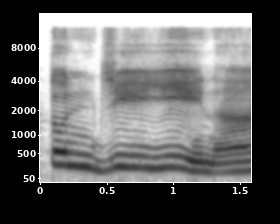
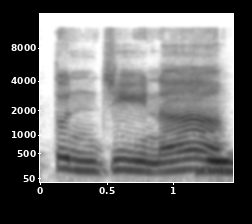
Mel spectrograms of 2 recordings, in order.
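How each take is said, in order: First: The word has four syllables with a y sound. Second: The word has three syllables without a y sound. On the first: This is the underlying form before the change. "Prosesnya tunjiyina" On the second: This is the final form actually used. "menjadi tunjina"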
